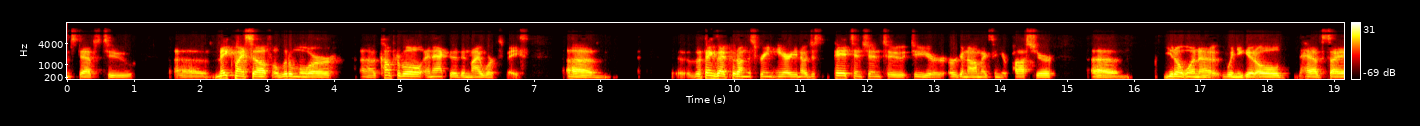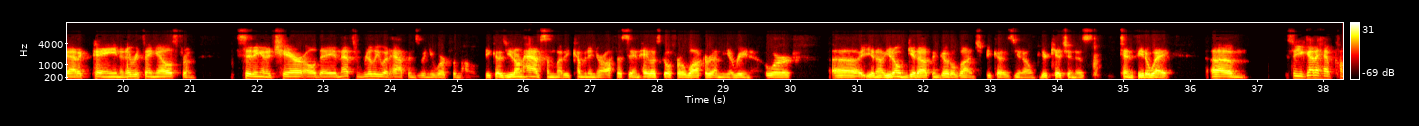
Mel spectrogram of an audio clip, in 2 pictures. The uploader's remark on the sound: Part 3 of CoSIDA's Listening and Leading webinar series presented by Capital One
